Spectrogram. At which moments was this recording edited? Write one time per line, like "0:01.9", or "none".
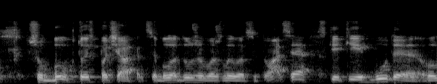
0:01.8
0:03.2

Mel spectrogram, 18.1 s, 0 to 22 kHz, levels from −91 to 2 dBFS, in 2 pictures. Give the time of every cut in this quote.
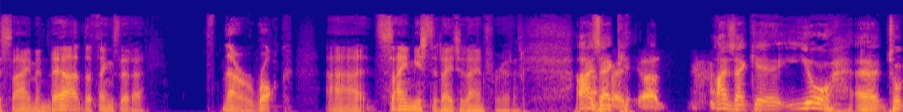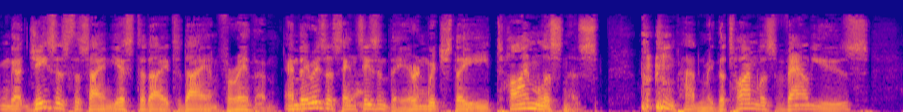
0:03.2

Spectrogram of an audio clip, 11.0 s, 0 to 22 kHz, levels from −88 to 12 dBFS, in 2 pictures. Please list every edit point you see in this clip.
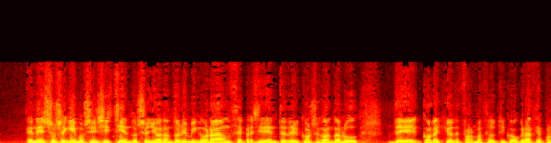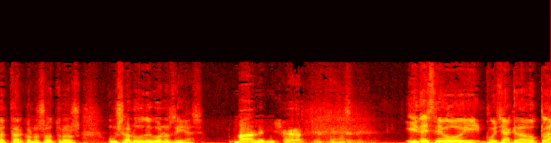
0:07.7

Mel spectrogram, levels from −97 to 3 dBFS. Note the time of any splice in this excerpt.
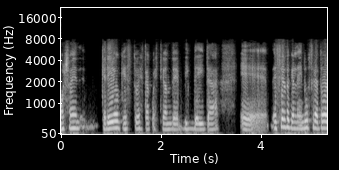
0:03.5

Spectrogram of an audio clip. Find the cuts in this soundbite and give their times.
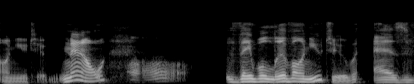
none

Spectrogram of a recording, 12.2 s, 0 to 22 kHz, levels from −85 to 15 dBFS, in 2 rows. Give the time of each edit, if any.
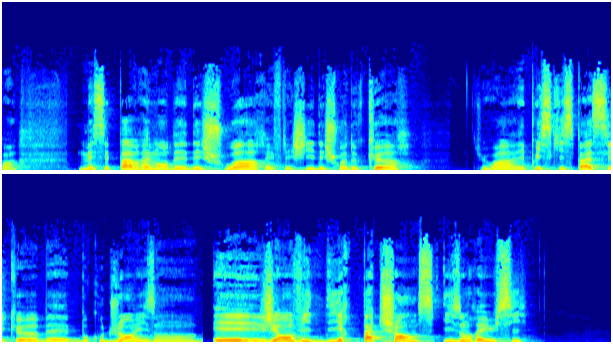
0:08.1

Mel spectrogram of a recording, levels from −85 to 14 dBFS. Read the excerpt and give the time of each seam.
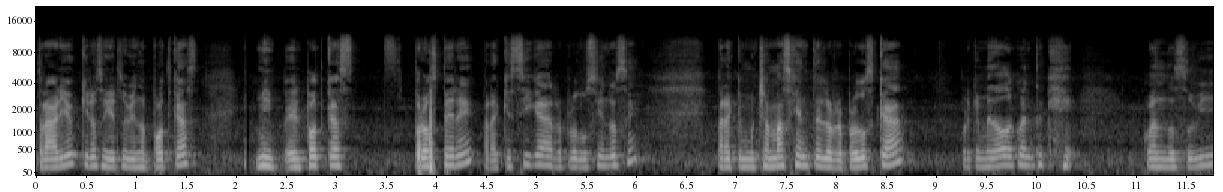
0:02.1

